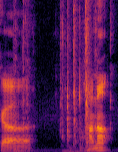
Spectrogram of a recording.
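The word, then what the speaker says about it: 花: Or maybe it drops after the second syllable, like hana.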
